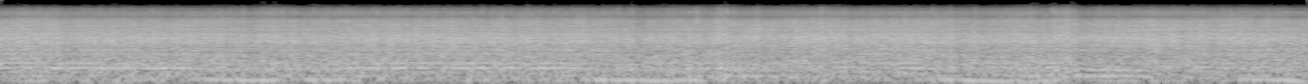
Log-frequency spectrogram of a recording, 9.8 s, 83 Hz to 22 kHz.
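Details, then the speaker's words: 1980 Ski-Doo Everest 500 fan-cooled two-stroke snowmobile, first start on mixed gas spray despite a doubtful low compression reading (owner thinks the reading was wrong); steady, even high-pitched buzz with no misses or knocks, sounds healthy. Normal running. "i think sounds pretty good actually i mean it sounds healthy"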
